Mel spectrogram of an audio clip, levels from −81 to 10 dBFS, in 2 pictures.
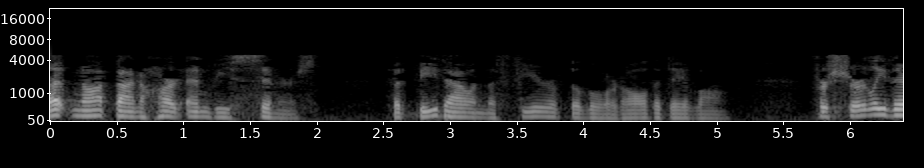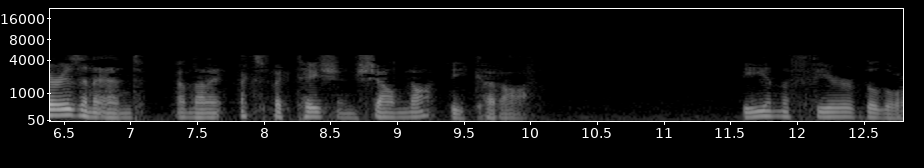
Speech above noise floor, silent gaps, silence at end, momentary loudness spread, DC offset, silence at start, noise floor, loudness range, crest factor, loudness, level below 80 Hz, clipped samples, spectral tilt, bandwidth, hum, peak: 37 dB; none; 0 s; 16 LU; under 0.1%; 0 s; -69 dBFS; 9 LU; 24 dB; -33 LUFS; -68 dBFS; under 0.1%; -6.5 dB/octave; 5 kHz; none; -8 dBFS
